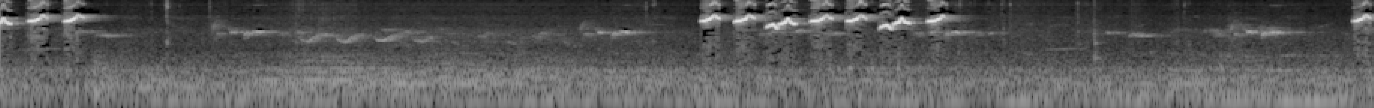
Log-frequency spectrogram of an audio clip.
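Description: Cinereous Tit song: quick bursts of bright, high, sharp repeated notes in two loud spells, with softer lower whistled notes between them.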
